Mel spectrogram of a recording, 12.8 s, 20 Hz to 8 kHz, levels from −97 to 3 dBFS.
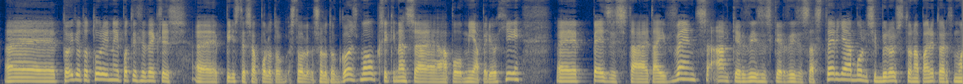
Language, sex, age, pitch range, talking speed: Greek, male, 30-49, 115-150 Hz, 150 wpm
